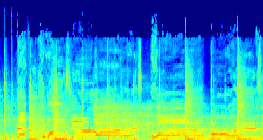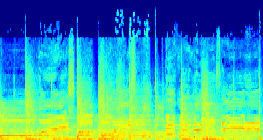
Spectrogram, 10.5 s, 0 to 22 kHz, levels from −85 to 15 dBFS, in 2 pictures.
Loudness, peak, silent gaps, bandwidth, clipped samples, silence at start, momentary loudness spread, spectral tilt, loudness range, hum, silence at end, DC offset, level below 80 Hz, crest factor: -13 LUFS; 0 dBFS; none; 20 kHz; under 0.1%; 0 s; 3 LU; -3.5 dB/octave; 1 LU; none; 0 s; under 0.1%; -26 dBFS; 14 dB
